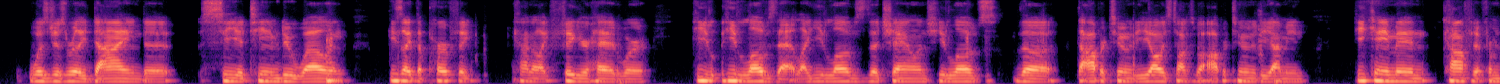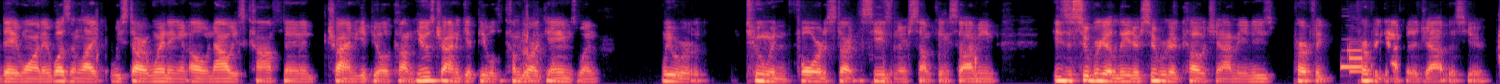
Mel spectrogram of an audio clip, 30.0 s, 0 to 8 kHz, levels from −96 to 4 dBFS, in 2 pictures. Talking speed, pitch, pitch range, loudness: 225 wpm, 110 Hz, 105-125 Hz, -20 LUFS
